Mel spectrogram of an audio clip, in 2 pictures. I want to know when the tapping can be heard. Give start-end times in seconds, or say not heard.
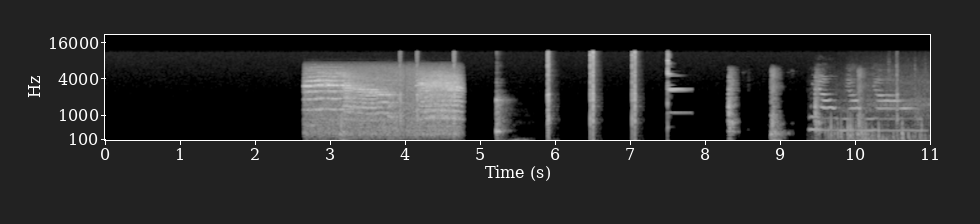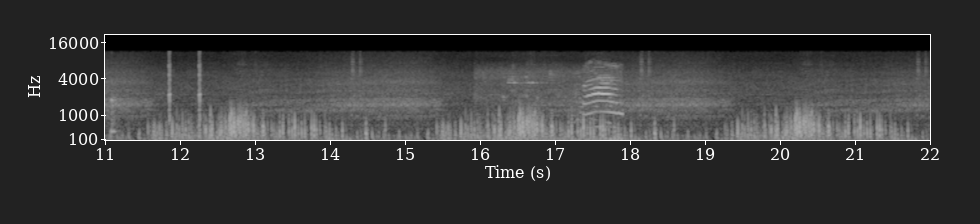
3.1-12.3.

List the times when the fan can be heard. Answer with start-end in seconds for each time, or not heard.
9.4-21.9.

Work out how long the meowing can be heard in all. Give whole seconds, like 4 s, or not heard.
6 s.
